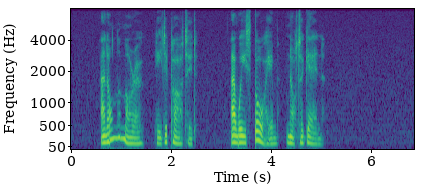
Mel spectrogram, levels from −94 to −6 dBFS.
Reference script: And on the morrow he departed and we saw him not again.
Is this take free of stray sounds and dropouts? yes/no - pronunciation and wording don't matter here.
no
